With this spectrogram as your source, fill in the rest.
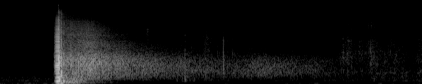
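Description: A single Sellier and Bellot .380 ACP full metal jacket pistol round is fired into a ballistic test target, a sharp loud crack followed by a long fading echo that rolls away over several seconds.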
